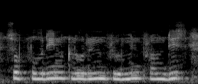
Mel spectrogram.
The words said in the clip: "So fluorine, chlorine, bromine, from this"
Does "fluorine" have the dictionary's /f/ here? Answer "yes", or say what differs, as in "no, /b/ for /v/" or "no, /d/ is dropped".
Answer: no, /p/ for /f/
